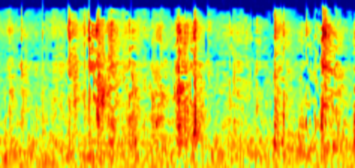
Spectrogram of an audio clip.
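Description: Thin plastic packaging of rub-on transfer sheets crinkling as it is handled, a soft string of irregular crackles.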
